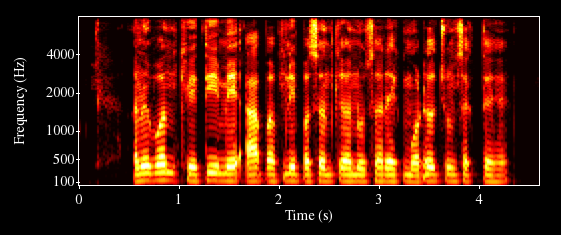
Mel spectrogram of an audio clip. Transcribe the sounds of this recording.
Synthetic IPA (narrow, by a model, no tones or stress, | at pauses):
ɐnʊbə̃nd̪kʰeːt̪imẽʔaːpɐpnipɐsə̃nd̪̚keɐnusaːɾeːkmɔːɖəlt͡ʃʊnsɐk̚t̪eɦɛ̃ː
